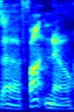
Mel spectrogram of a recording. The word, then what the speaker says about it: Fontenot: Fontenot. Thank you, Richie Rich, keeping us on the pronunciation.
